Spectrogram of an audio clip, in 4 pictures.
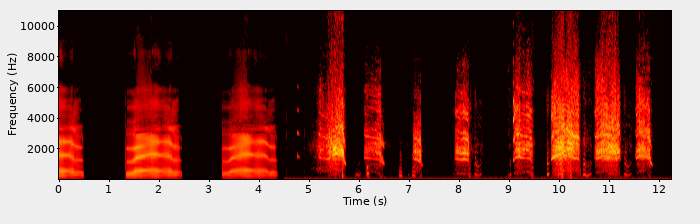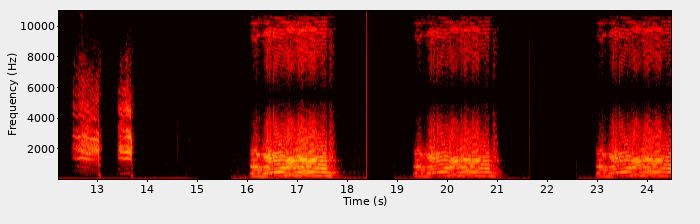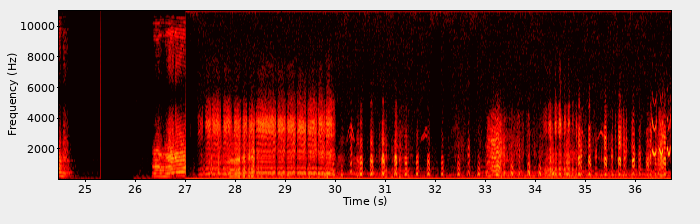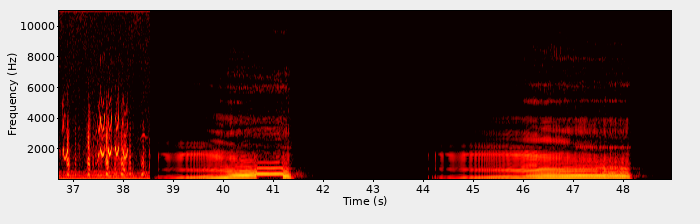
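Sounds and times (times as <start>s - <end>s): baboons calling: 4.8s - 7.3s, 9.0s - 11.9s, 12.5s - 13.8s, 26.6s - 38.6s.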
